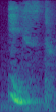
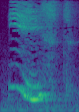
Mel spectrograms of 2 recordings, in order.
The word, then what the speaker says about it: yeast: the second line is east now i know i said it like east the opposite of west but it's actually spelled with the y cgi team keep track of that okay so yeast is what your mom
